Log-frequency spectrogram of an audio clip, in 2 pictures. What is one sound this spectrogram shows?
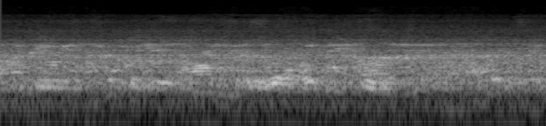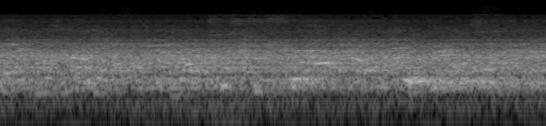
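A radio receiver crackles and hisses with static through a loudspeaker.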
